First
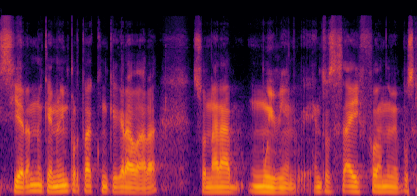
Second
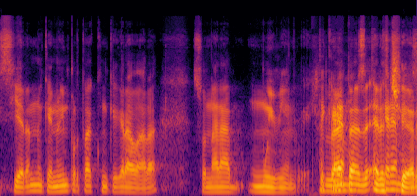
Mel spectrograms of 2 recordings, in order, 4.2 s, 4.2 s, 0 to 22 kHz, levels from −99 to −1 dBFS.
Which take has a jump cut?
second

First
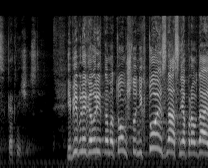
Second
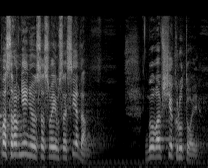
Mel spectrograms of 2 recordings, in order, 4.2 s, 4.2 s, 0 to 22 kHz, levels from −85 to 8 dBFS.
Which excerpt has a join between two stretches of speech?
first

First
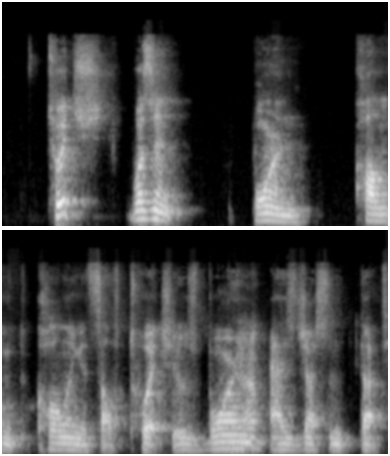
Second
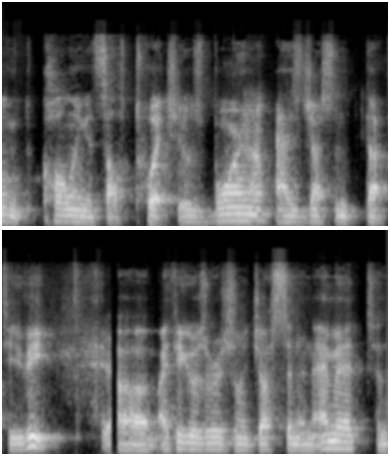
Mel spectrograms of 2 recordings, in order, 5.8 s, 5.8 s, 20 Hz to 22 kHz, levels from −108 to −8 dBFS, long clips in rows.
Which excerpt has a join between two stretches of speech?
second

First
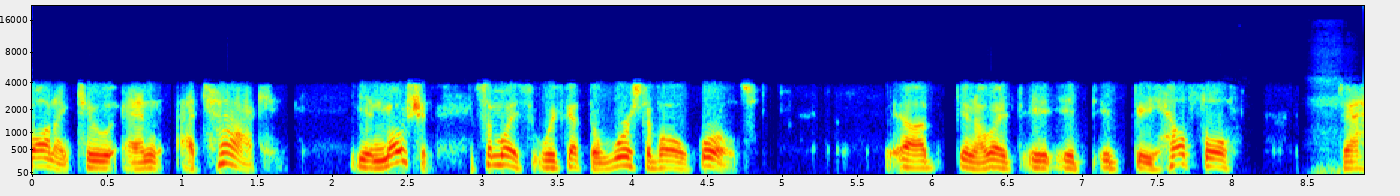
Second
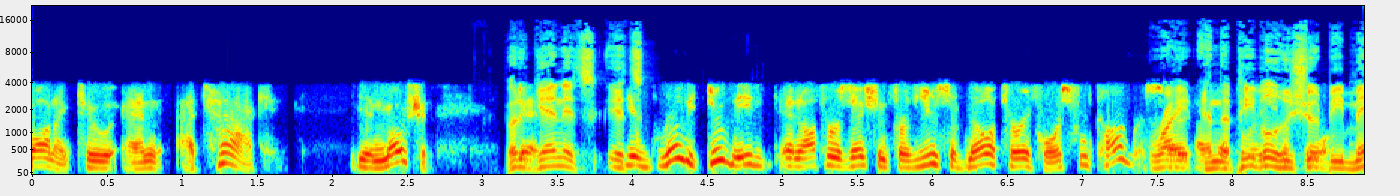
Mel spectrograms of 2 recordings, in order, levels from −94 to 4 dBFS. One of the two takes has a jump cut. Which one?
first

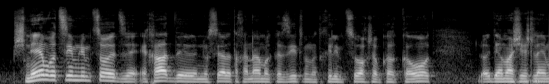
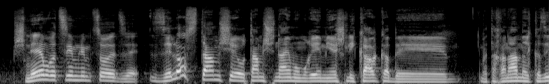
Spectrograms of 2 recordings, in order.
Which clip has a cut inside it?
second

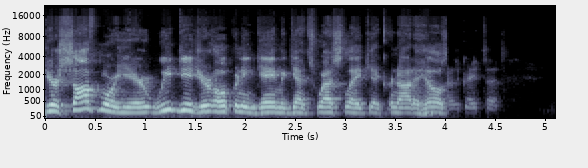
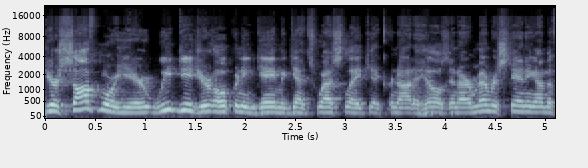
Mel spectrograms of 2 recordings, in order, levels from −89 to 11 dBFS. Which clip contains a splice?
first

